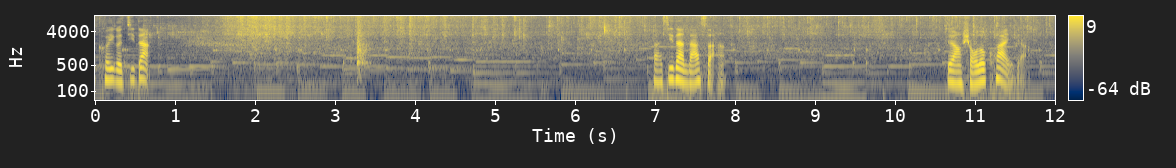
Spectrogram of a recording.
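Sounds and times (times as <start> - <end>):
food sizzling in oil: 0.0 - 12.0
loud crackle of frying: 0.7 - 12.0.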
